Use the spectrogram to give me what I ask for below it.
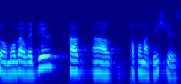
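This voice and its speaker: A man speaks with a Japanese accent at a medium pitch. His tone is dark and mellow, and his intonation stays fairly even. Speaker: software developer. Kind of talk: conference talk. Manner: halting, many fillers and repetitions.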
